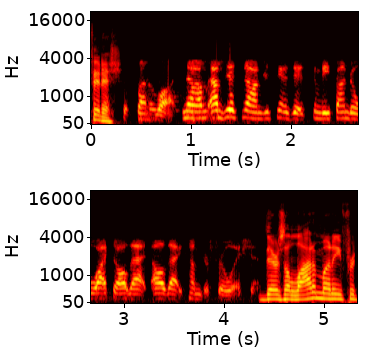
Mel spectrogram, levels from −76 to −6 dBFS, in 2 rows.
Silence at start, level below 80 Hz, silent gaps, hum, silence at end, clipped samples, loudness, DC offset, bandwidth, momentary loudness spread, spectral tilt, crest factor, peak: 0 s; -64 dBFS; none; none; 0 s; under 0.1%; -31 LUFS; under 0.1%; 14.5 kHz; 14 LU; -5.5 dB/octave; 18 dB; -14 dBFS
